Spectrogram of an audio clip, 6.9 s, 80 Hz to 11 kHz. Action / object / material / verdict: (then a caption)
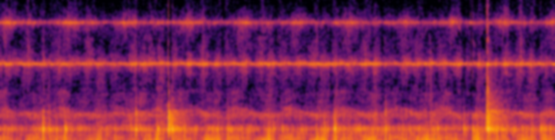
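knock / granite mortar with stone pestle / granite / none. A stone pestle knocks and grinds inside an empty, heavy, solid grey granite mortar held in one hand. Sharp stony clacks with a short ring near 970 Hz stand out over a continuous gritty scraping, and faint steady high tones run underneath throughout.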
